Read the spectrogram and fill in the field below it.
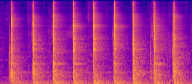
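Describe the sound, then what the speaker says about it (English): Nine sharp, evenly spaced hammer blows ring out one after another at a steady pace, loud and close, with no talking. "Have you got a hammer? A hammering device?"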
